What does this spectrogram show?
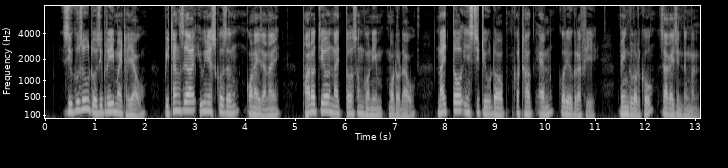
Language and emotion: Bodo, neutral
